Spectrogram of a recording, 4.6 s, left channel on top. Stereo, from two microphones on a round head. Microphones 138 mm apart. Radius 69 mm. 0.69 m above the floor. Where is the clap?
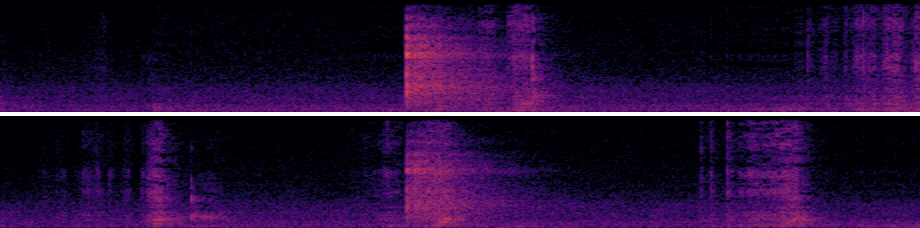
55° left (ahead or behind), 2.5 m.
